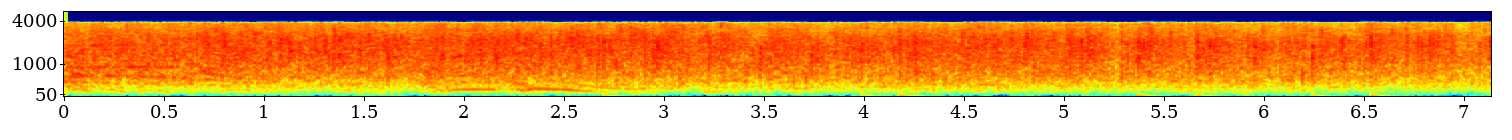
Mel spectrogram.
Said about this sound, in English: And he got a very good round of applause, yes. So, Clement Freud was speaking on proportional representation as the whistle went and gained an extra point.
